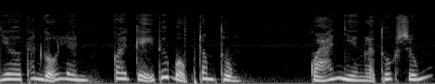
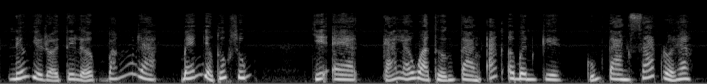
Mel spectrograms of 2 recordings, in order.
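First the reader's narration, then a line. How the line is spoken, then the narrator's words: Giggling. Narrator (Vietnamese): Nàng cười khúc khích nói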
